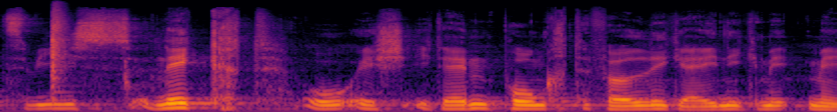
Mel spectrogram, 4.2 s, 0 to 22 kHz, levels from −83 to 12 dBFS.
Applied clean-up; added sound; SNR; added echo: none; Snare drum; 10 dB; none.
